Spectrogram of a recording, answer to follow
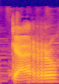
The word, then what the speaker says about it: carro: Ensuite, carro, le mot pour dire voiture en Amérique latine, l'équivalent de coche, qui va être aussi prononcé plus fort parce que là c'est un double R.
